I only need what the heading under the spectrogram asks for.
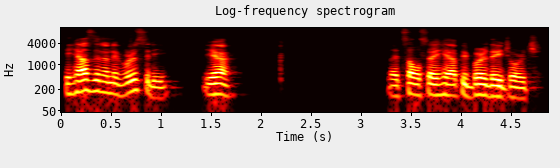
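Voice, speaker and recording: A man's voice: medium pitch, moderate pace. Male guest poet on a live stream, wry and joking, casual.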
